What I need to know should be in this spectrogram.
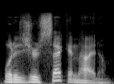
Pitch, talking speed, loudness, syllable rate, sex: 105 Hz, 260 wpm, -16 LUFS, 6.3 syllables/s, male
